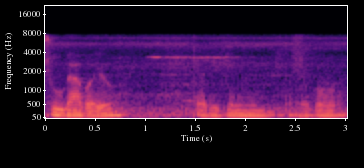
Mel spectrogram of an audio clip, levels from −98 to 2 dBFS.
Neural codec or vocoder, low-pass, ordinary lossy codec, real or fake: none; none; none; real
